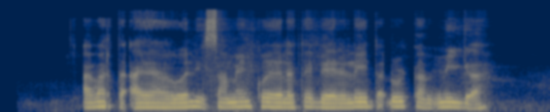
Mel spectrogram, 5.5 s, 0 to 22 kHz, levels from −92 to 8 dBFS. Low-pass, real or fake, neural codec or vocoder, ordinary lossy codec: 14.4 kHz; fake; codec, 32 kHz, 1.9 kbps, SNAC; Opus, 32 kbps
